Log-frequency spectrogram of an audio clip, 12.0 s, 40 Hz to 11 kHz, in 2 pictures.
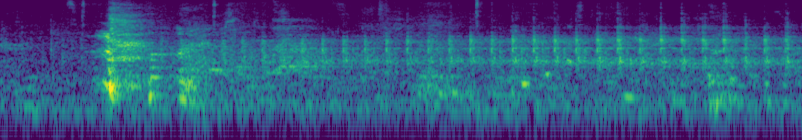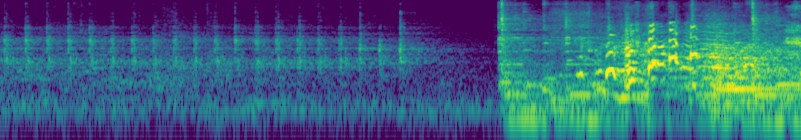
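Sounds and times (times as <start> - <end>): loud music: 9.7 - 12.0.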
